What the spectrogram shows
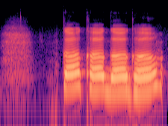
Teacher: ये कंठ से बोले जाने वाले हैं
